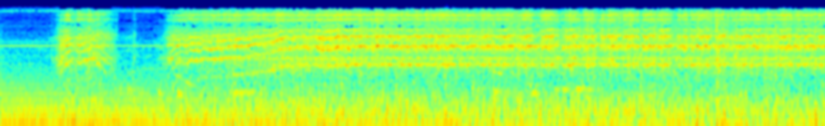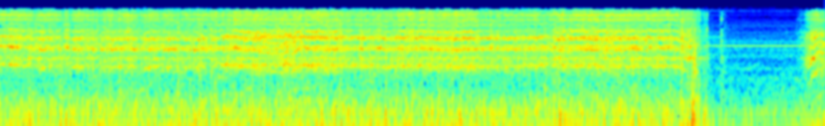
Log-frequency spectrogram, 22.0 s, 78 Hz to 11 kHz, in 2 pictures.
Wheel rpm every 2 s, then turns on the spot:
30, 110, 220, 230, 230, 230, 210, 210, 210, 210, 70.
20-22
